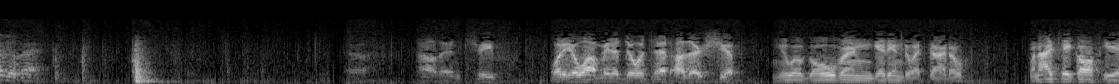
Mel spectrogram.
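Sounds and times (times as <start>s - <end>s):
speech: 0.0s - 0.6s, 4.2s - 11.1s
plane rear compartment door shutting with a thud: 1.3s - 1.8s.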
